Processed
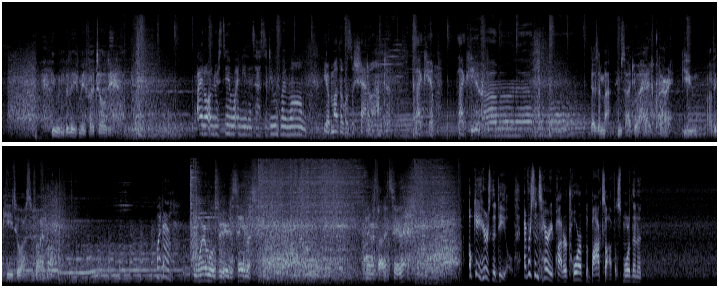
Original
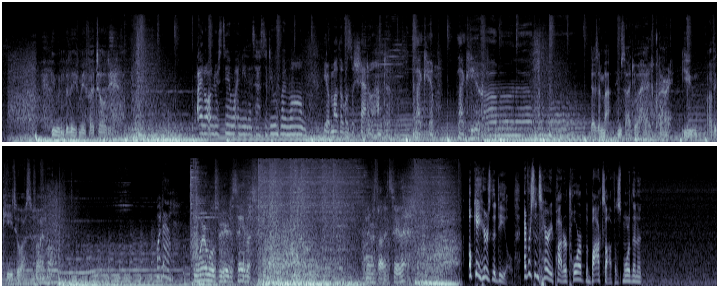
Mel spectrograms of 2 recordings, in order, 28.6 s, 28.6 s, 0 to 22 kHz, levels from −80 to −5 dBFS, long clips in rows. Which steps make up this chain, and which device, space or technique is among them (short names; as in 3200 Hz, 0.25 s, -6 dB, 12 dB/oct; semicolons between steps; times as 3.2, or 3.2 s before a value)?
laptop speaker (HPF 340 Hz 24 dB/oct; bell 760 Hz +5 dB 0.41 oct; bell 2100 Hz +10.5 dB 0.49 oct; limiter -20.5 dBFS, peak gain reduction 13 dB); gain -2.5 dB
